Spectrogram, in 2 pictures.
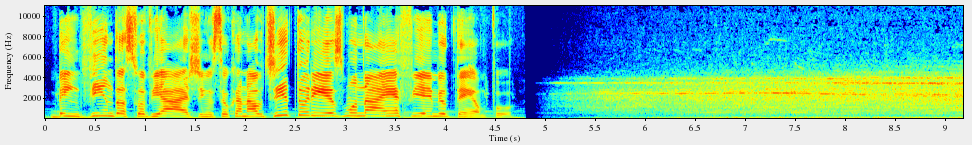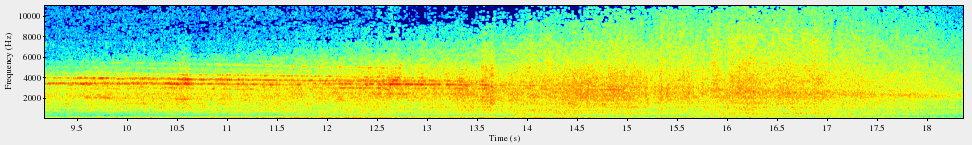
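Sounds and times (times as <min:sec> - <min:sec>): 
speech: 0:00.0 - 0:04.8
airplane jet turbine engines roaring: 0:05.0 - 0:18.3.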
